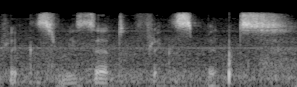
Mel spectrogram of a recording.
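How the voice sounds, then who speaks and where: A man giving terse, procedural checklist callouts and short radio replies as a flight sim pilot. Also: slow pace. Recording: muffled mic with clear background noise.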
